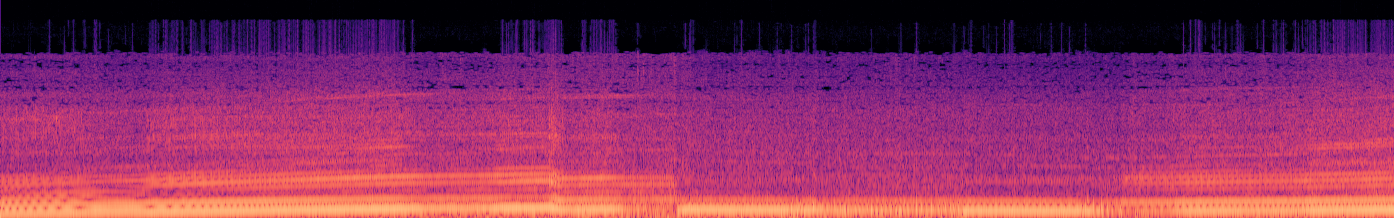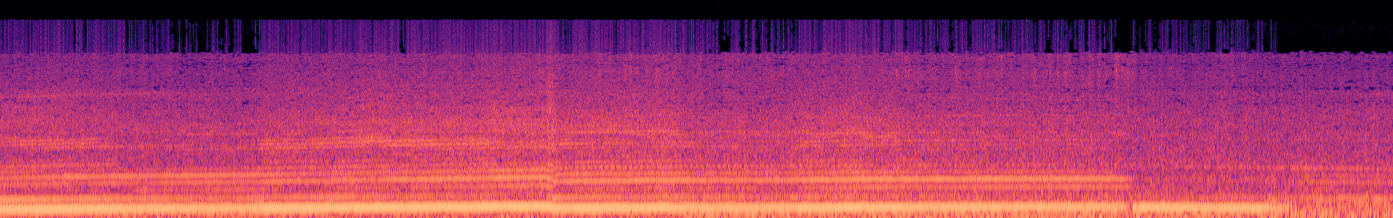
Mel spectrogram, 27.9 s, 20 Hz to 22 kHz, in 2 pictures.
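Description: Yamaha Tracer 900 GT's three-cylinder engine, breathing through an Akrapovic titanium full exhaust with the dB killer removed, pulling under throttle. The exhaust note climbs and drops sharply at an upshift about five seconds in. It climbs again and drops at another upshift about two-thirds of the way through, then runs steady at cruising revs.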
